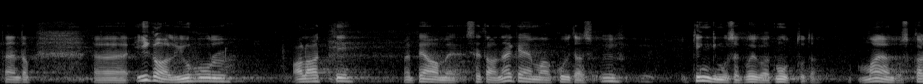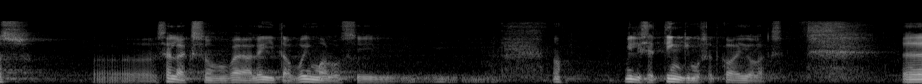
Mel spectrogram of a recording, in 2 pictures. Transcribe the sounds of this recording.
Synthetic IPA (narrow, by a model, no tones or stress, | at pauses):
t̪æɦænd̪ɑb̥ | iɡ̥ɑljuɦul | ɑ̰lɑt̪ːˑi | me̞pe̞ɑme̞se̞d̪̥ɑnæɡ̥e̞mɑkujd̪ɑsy | t̪iŋɡ̥imuse̞d̪vɤjvɑd̪muːt̪ːˑud̪̥ɑmɑjɑnd̪̥uskɑs | se̞lːekso̞nvɑjɑle̞jd̪ɑvɤjmɑlusi | no̞h | milːise̞d̪̥̚t̪iŋɡ̥imuse̞d̪̥kɑe̞jo̞leks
